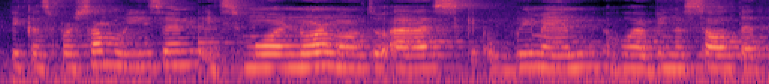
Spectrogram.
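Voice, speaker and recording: A woman from Estonia with a fairly high, level voice answers interview questions. She sounds roomy and echoey. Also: flat delivery, a little slow. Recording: echoey room, faint background noise.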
